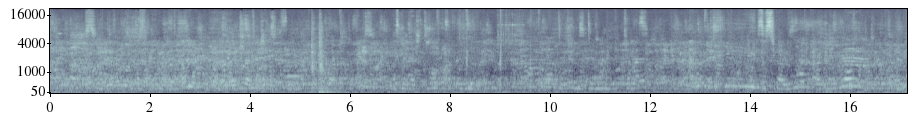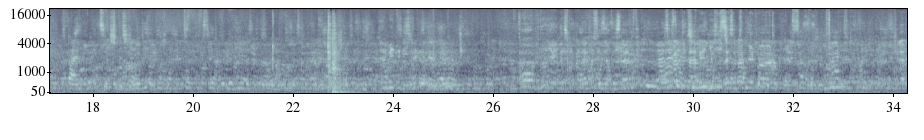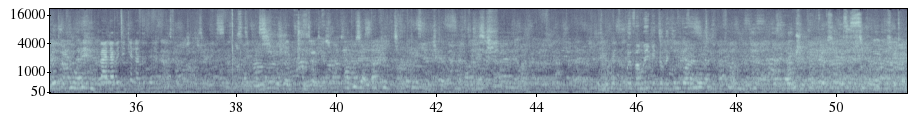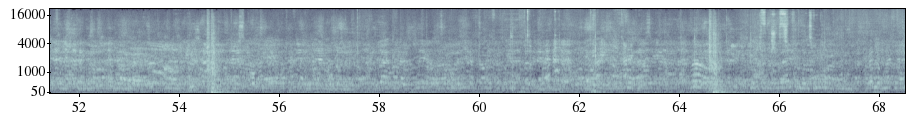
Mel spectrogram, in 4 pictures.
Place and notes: Ottignies-Louvain-la-Neuve, Belgique - Students pause
A pause in the Montesquieu auditoire, students are joking everywhere.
